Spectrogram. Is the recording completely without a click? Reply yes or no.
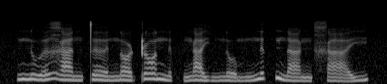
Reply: yes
